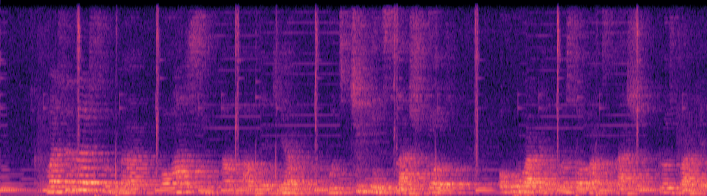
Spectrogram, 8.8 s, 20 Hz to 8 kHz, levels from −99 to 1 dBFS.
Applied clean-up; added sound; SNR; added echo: none; Piano; 8 dB; reverberation time 1.2 s.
